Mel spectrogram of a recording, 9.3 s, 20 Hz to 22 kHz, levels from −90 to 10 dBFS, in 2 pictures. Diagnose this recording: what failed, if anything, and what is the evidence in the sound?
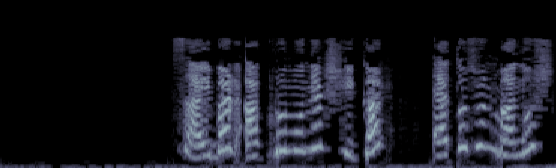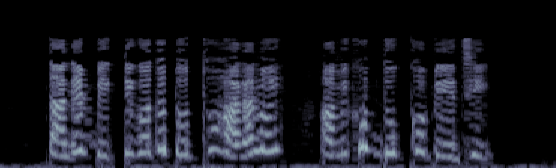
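The damage sits at the codec stage, and it's most likely AAC compression. Across the whole speech clip the top end stops dead around 8.5 kHz, so everything sounds dull and the sibilants lose their edge. The smearing is heavy, which points to a very low rate, something like 16 kbps AAC-LC. At that rate the encoder drops the cut-off and coarsely quantises each frame's spectrum, so detail gets thrown away before it's ever stored.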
